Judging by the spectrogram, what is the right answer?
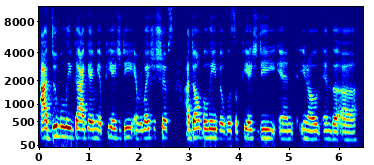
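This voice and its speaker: Fifty-something lady coach chatting on a live stream, animated, low-ish voice, jokes at herself. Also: brisk. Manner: lively, chatty, self-deprecating asides. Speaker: relationship and marriage coach. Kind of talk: casual promotional live stream talk.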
